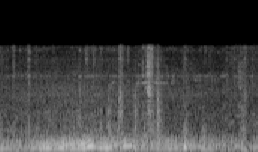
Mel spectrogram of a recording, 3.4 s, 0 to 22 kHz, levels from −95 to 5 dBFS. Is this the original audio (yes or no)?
no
